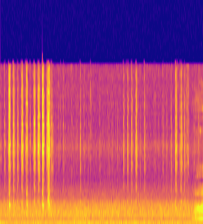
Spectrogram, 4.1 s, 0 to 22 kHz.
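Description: A 1999 Ford Taurus engine pulls steadily while the car drives, a continuous low rumble blended with road and cabin noise at an even, fairly loud level throughout.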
